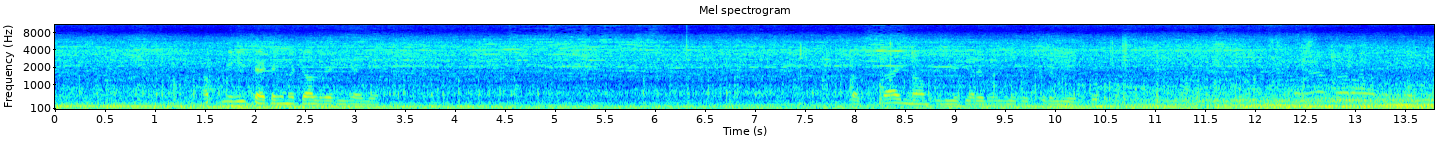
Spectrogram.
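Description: A motor hums steadily as a machine drives the torch along.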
